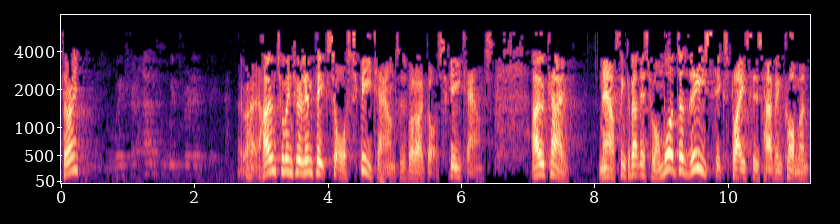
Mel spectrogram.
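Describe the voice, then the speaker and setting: Male preacher, conversational sermon, husky tone, muffled lo-fi church recording. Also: a little high, big pitch swings, a little slow, long pauses. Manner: chatty, quizzes the congregation. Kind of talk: evening sermon.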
